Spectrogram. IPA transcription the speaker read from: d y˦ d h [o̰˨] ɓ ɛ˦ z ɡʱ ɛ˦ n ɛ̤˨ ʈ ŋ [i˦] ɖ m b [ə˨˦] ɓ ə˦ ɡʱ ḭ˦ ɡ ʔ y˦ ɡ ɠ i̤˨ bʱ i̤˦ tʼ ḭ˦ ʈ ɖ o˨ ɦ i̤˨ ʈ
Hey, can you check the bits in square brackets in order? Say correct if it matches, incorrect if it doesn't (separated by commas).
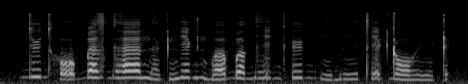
correct, correct, correct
